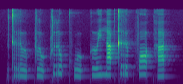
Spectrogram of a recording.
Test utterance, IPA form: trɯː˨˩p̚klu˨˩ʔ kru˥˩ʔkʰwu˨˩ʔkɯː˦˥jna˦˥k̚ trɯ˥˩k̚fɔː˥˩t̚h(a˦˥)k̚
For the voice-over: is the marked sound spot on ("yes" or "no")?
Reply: yes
